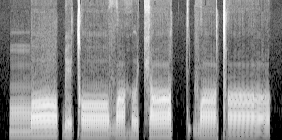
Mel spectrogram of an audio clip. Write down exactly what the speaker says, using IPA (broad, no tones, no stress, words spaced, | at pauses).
mːɔːɓe ǀɔːvɑɦɤ t͡ʃɑːtːḭvɑː ǀɑː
